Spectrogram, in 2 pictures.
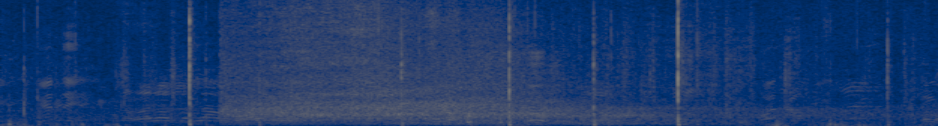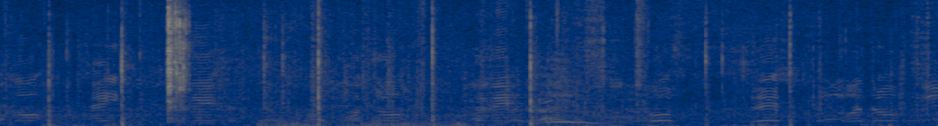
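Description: Footballs being kicked on grass during a passing drill: a series of sharp, irregular strikes, the loudest about a second in and about four and a half seconds in. A rushing hiss runs from about one and a half to five seconds in.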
